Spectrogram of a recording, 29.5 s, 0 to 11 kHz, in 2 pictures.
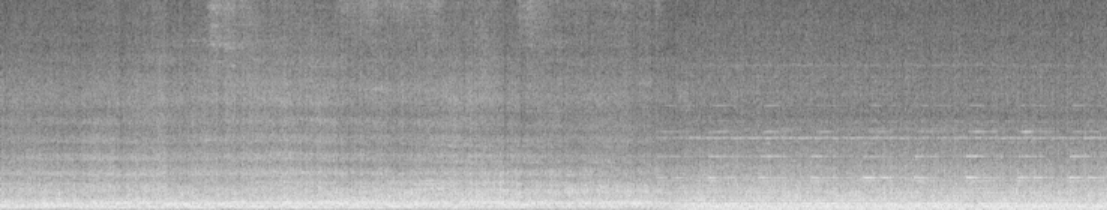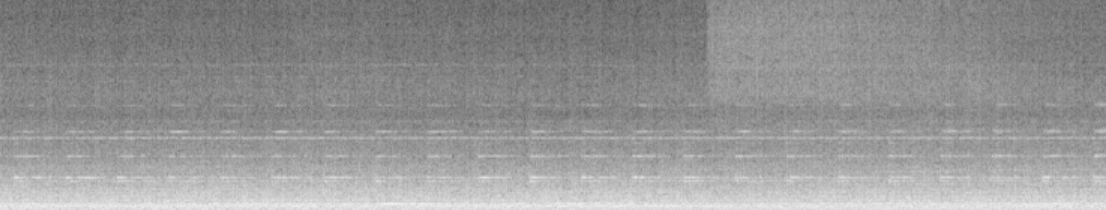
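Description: An Amtrak train of Amfleet passenger cars rolling past at speed, a steady rush of wheels on rail. About nine seconds in it gives way to a MARC MP36PH-3C diesel locomotive idling, a steady low rumble with a steady high whine over it, while an Amtrak electric locomotive draws in; a high hiss joins near the end.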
